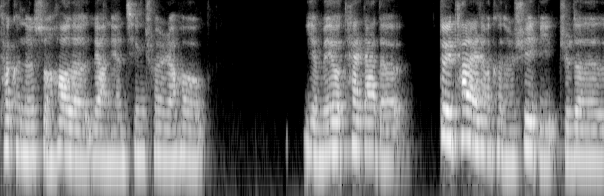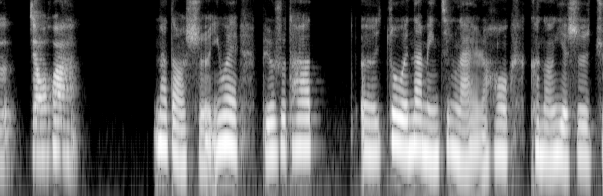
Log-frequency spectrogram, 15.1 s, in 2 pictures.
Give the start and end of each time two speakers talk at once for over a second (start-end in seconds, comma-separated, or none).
none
